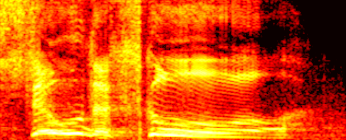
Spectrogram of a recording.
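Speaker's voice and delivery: high-pitched put-on voice with swooping pitch. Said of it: "that had to be said in a [name] voice".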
